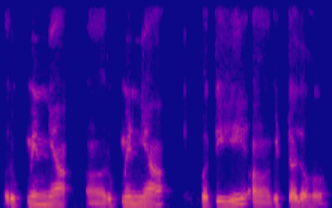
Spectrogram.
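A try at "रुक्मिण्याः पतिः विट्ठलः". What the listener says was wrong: Very good. Rukminyaha. Don't forget that ha. Visarga.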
